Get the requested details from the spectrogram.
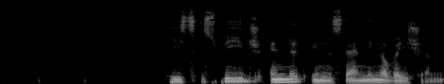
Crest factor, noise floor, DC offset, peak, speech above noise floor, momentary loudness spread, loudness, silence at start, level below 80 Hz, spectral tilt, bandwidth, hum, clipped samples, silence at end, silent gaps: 16 dB; -76 dBFS; under 0.1%; -18 dBFS; 45 dB; 8 LU; -32 LUFS; 1.7 s; -62 dBFS; -6.5 dB/octave; 14 kHz; none; under 0.1%; 0 s; none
